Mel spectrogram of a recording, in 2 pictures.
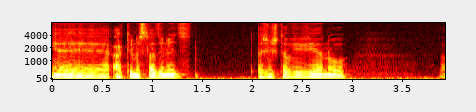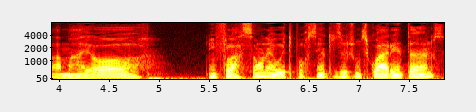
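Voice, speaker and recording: With a Brazilian accent, a man talks at a fairly slow pace and a medium pitch, his tone dark and mellow, his intonation fairly even, and his pauses long and frequent. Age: 40s. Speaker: immigrant podcaster. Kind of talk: solo podcast monologue. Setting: at home. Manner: casual, hesitant with fillers.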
